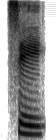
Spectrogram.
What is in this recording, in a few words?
"SAYE", Indian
